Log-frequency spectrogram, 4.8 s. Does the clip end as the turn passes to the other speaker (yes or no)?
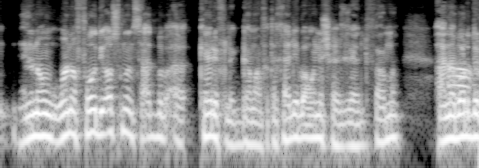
no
